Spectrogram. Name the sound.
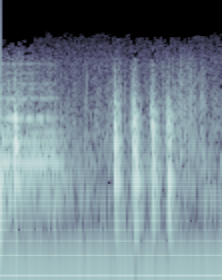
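knocking on a door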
